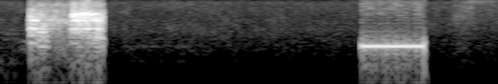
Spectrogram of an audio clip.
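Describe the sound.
A telephone tone sounds while a call is being transferred: a brief buzzy burst, then after a silent pause a single steady mid-pitched beep.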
